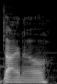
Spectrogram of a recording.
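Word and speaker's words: Deino: I think it's supposed to be Dino because of the whole German iron vi dry thing.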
